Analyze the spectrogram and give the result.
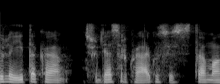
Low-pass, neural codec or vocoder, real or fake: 10.8 kHz; vocoder, 24 kHz, 100 mel bands, Vocos; fake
